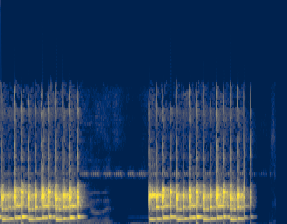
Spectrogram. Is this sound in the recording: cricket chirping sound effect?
no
